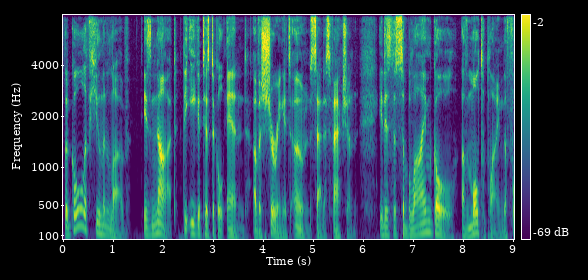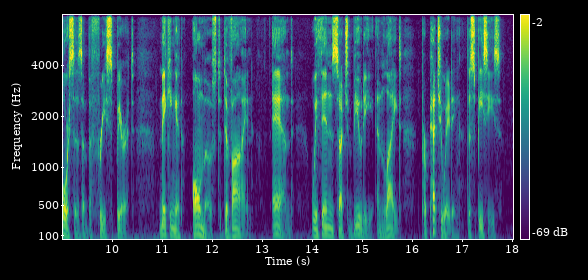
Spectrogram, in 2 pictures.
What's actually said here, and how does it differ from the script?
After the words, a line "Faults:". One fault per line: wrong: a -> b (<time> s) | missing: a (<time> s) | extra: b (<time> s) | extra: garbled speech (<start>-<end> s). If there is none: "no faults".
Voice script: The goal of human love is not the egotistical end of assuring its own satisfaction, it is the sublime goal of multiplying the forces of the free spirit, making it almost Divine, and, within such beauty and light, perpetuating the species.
The goal of human love is not the egotistical end of assuring its own satisfaction, it is the sublime goal of multiplying the forces of the free spirit, making it almost Divine, and, within such beauty and light, perpetuating the species.
Faults:
no faults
